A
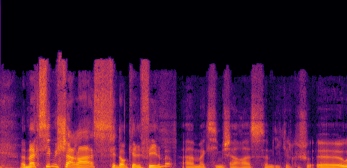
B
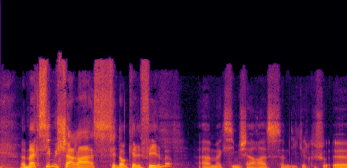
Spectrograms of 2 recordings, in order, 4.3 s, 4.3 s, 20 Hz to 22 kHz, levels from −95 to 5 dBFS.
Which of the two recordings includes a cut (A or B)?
A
